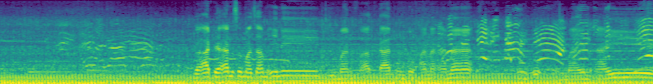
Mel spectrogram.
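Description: Children shout and call out excitedly nearby.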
